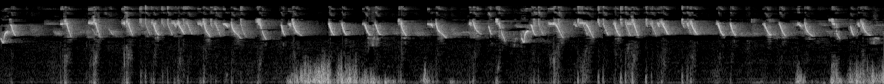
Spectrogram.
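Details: A saffron finch sings a long, busy stream of thin, high chips and short slurred notes, almost continuous, broken by a low rumbling thud near the middle and light clicking noises.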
